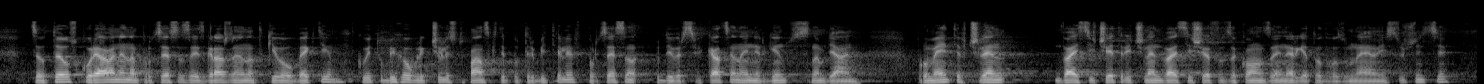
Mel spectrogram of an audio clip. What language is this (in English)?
Bulgarian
